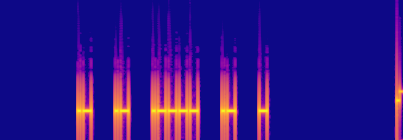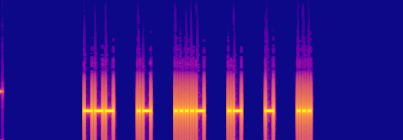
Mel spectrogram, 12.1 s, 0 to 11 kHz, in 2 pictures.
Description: Morse code, heard as a keyed tone, about 30 wpm, spaced as for 17 wpm, 700 Hz. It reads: AA1AT OA4ATS
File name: Lesson 15g - Number 5 - Call Signs 30wpm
